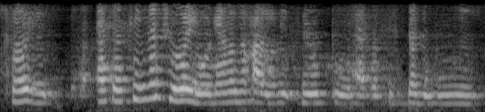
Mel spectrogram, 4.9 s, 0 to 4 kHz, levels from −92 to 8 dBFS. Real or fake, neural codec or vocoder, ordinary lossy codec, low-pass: fake; codec, 32 kHz, 1.9 kbps, SNAC; none; 3.6 kHz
